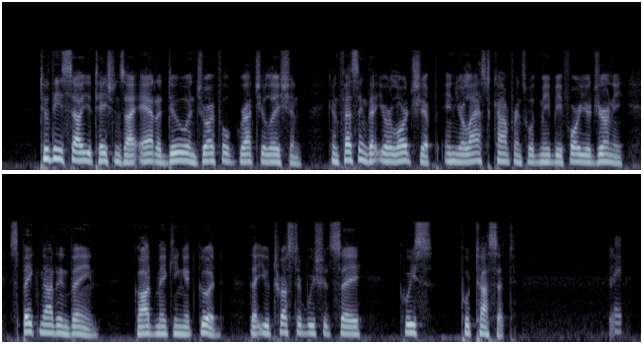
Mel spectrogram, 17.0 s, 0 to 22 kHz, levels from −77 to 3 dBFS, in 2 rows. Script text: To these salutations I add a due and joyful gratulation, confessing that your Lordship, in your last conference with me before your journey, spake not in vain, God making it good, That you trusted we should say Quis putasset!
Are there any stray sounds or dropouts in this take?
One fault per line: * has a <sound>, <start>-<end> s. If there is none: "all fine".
* has a laugh, 16.6-16.8 s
